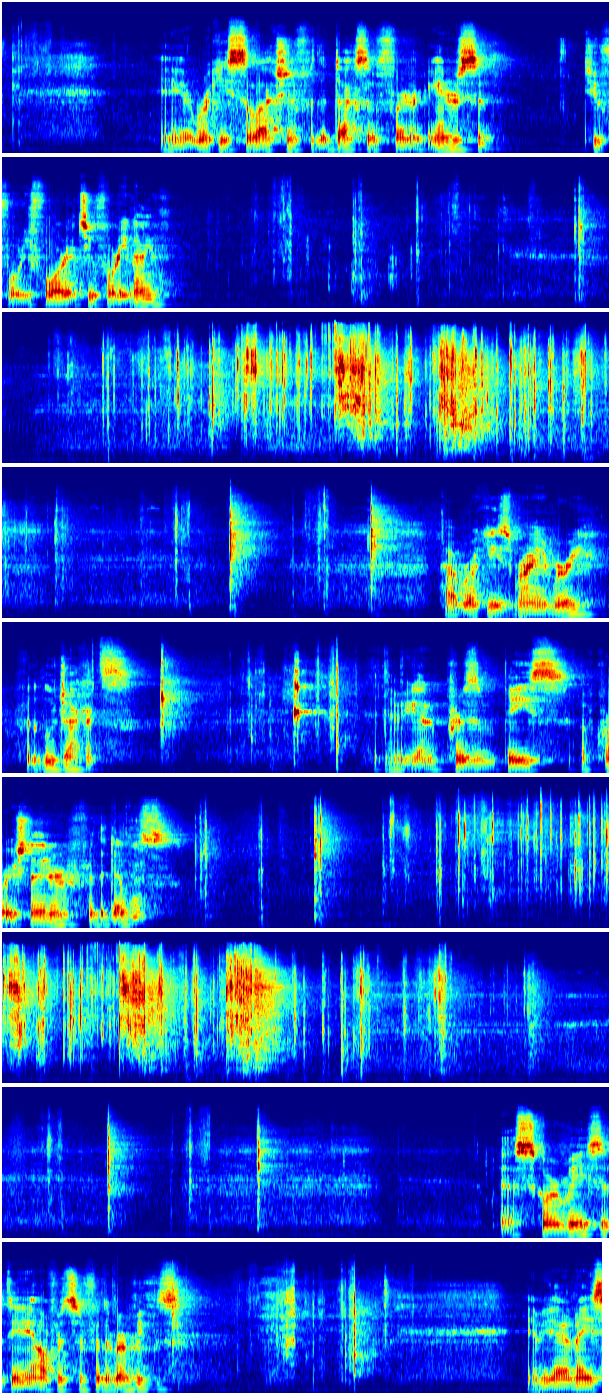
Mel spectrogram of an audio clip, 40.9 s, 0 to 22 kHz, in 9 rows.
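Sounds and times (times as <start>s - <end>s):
wrapper crinkling and tearing: 9.5s - 13.8s, 25.6s - 31.2s.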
